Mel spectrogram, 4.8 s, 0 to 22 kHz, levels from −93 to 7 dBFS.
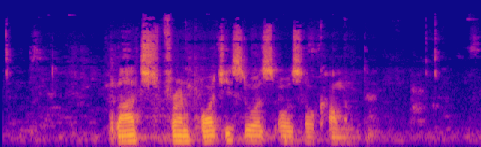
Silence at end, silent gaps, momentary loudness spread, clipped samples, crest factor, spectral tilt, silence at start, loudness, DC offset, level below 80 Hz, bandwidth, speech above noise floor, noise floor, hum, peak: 1.1 s; none; 11 LU; under 0.1%; 20 dB; -4.5 dB/octave; 1.1 s; -19 LUFS; under 0.1%; -60 dBFS; 15.5 kHz; 32 dB; -51 dBFS; none; -2 dBFS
